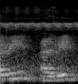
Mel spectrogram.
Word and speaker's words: read: तो इफ मैं का आई, और उसके बाद हैड, इफ आई हैड, और उसका V3, तो पढ़ना का रीड का V3 रेड। इफ आई हैड रेड, लेकिन स्पेलिंग सेम होगा।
